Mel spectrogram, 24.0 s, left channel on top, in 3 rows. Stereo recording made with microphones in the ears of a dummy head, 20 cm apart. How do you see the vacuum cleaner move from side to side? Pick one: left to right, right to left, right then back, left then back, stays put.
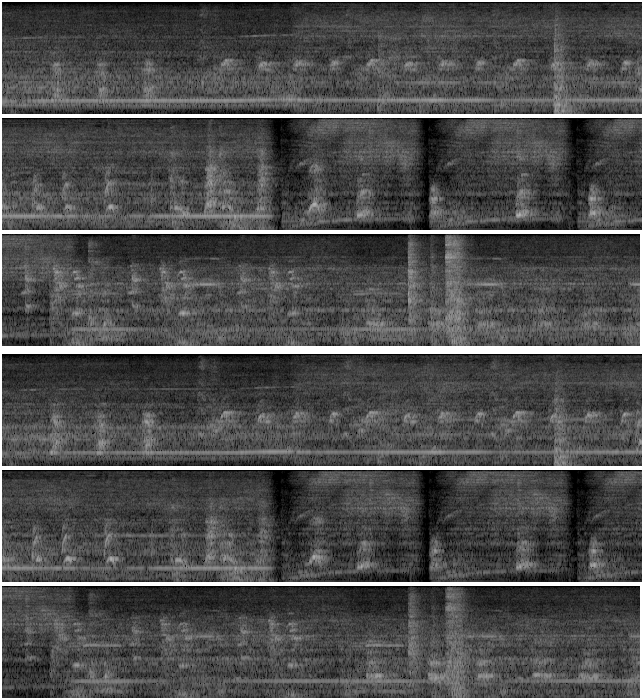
stays put.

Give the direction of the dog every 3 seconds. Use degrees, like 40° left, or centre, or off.
50° right, 50° right, 40° right, 40° left, 70° left, 50° left, centre, 40° right.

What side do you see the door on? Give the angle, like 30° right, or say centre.
40° left.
